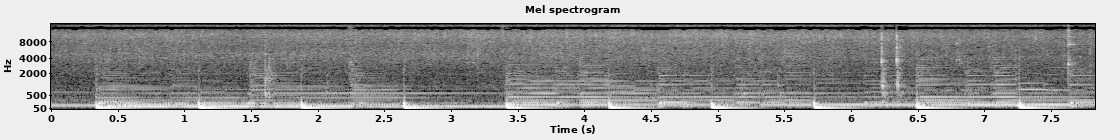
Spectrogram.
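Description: Vegetables sizzling in a hot frying pan as they are stirred with a wooden spatula, under background music with a steady beat.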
